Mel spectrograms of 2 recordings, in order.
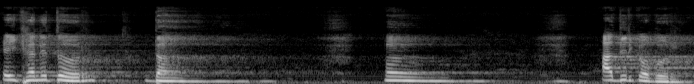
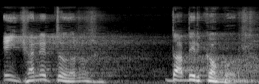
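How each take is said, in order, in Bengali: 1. কথাগুলো তোতলামি আর থেমে থেমে বেরোচ্ছে। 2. কথাগুলো তোতলামি ছাড়াই সাবলীলভাবে বেরোচ্ছে।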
